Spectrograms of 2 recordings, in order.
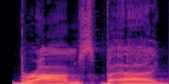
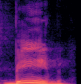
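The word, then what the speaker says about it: Beahm: Disrespect, does he have to table the responsibility for Guy Brahms, Billy? Shit, why can't I remember his name? Guy, how do you say it? It's Beam.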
